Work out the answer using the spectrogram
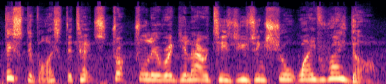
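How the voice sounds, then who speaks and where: A man's voice: sits high, lively intonation, brisk, slight background noise. An actor playing a sly, anxious, bluffing man with an English accent and a dry, polite, hesitant manner. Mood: sly, probing.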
